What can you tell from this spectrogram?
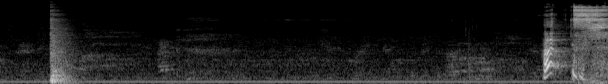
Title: Up close sneezes. Q-tip sneezes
